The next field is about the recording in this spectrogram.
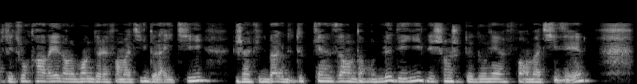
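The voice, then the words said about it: Southern French accent. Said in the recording (French): “je suis originaire du sud de la France. En principe, mon accent me trahit un petit peu. ... on entend bien, bien l'accent du sud”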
